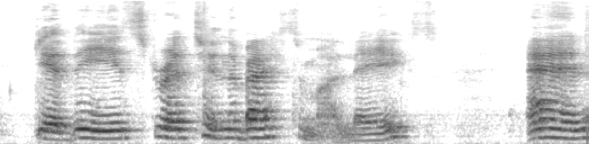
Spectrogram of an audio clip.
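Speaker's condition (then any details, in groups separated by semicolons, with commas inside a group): Friedreich's ataxia; ankle foot orthotics, standing hoist; regular physiotherapy for strength, balance, coordination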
